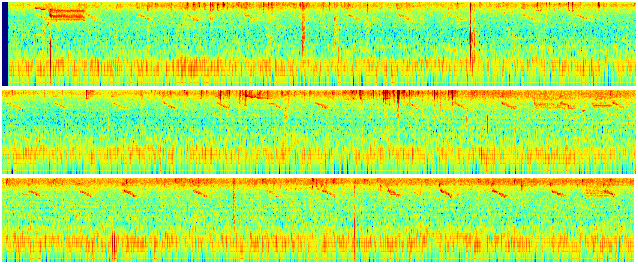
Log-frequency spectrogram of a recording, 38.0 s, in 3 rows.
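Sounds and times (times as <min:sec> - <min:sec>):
bird short high falling chirp: 0:00.7 - 0:01.7
light clicks and rustles: 0:02.7 - 0:07.4, 0:09.3 - 0:23.0, 0:31.1 - 0:33.0.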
